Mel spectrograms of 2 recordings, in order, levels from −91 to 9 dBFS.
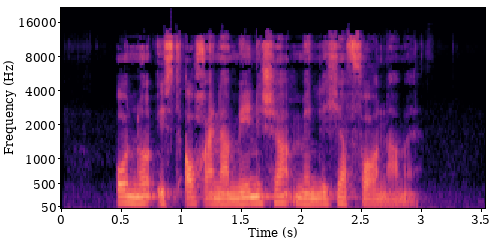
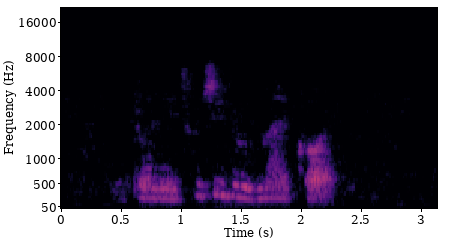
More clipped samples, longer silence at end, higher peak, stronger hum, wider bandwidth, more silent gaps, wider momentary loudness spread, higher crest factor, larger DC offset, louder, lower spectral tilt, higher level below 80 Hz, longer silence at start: neither; second, 0.6 s vs 0.85 s; first, 0 dBFS vs -30 dBFS; neither; first, 14 kHz vs 7 kHz; neither; first, 11 LU vs 7 LU; about the same, 18 dB vs 22 dB; neither; first, -16 LUFS vs -50 LUFS; about the same, -4 dB/octave vs -4 dB/octave; first, -50 dBFS vs under -90 dBFS; about the same, 0.5 s vs 0.45 s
